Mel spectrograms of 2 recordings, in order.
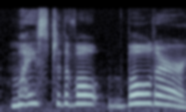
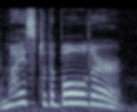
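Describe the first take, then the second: First: High, loud rallying bellow, stumbling on vol-. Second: Clean high, loud rallying bellow ending on boulder. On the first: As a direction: bellow the order, slip on vol- then hit boulder!. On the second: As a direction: call the retreat, boulder loud and falling. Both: A narrator's reading. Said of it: "he bellowed".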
